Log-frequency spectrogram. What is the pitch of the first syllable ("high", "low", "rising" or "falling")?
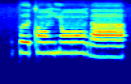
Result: high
